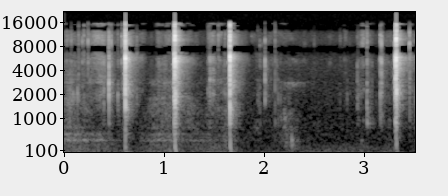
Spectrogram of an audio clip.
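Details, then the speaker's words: Drag on a KastKing Valiant Eagle 2 BFS baitcasting reel, heard while unboxing, comes off as sharp, dry, separate clicks with quiet between as line pulls off. It sounds quite precise, and the drag clicker is normal. "let's take the drag off and see what the drag sounds like yeah quite precise not particularly low"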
